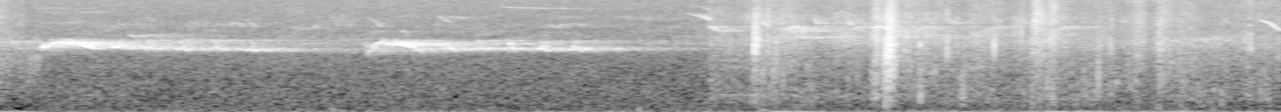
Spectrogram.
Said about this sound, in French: Alors on entend la grive musicienne, entre autres. C'est vrai que la grive musicienne, elle, porte bien son nom parce qu'elle fait différentes mélodies.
